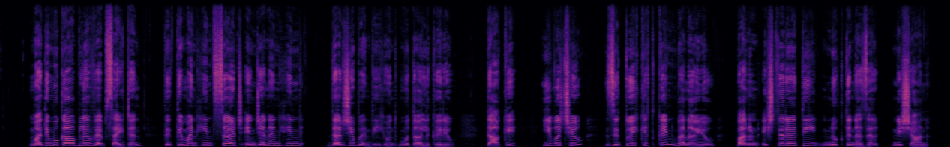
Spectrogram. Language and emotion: Kashmiri, neutral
